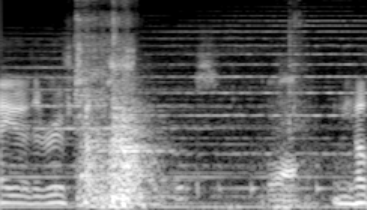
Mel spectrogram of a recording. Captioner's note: bangs into furniture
